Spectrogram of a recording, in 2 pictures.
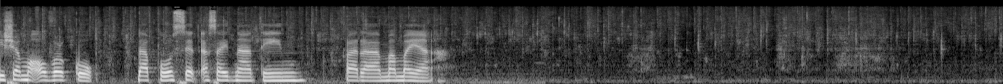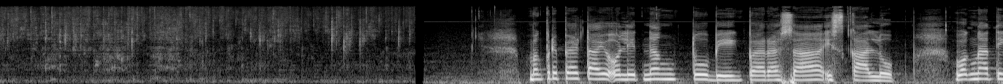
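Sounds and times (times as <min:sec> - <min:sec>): tap water splashing into colander: 0:00.0 - 0:14.2.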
